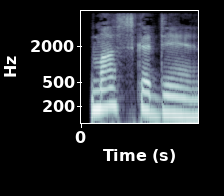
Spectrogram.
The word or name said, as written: muscadin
